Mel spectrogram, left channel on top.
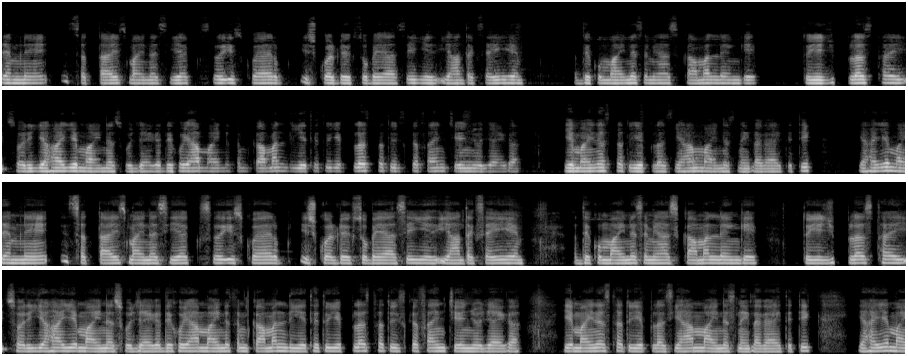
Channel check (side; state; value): both; normal; correlation 0.42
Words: हमने 27 minus x square equal to 182, ये यहाँ तक सही है। अब देखो माइनस हम यहाँ से कॉमन लेंगे, तो ये जो प्लस था, सॉरी यहाँ ये माइनस हो जाएगा। देखो यहाँ माइनस हम कॉमन लिए थे तो ये प्लस था, तो इसका साइन चेंज हो जाएगा। ये माइनस था तो ये प्लस, यहाँ हम माइनस नहीं लगाए थे, ठीक। यहाँ ये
